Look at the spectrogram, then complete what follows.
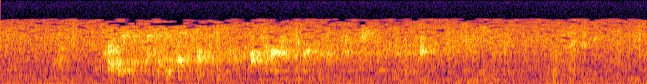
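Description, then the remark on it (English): Water is poured into a glass for someone to drink: a soft, steady splashing trickle lasting a few seconds, with faint gurgling tones rising slightly in pitch as it fills. No voices. “could I have a drink of water? Oh, sure thing.”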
